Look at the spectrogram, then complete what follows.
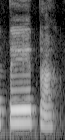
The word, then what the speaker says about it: teta: Hai sebesar peta sebesar Teta ini dibaca Teta Teta tuh apa sih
